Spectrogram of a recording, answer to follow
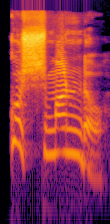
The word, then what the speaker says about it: কুষ্মাণ্ড: যেমন ধরো কুষ্মাণ্ড, মফলার উচ্চারণ হয়েছে।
